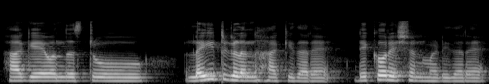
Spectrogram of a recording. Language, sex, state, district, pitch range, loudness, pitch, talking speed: Kannada, female, Karnataka, Bangalore, 160-175 Hz, -19 LUFS, 170 Hz, 85 wpm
